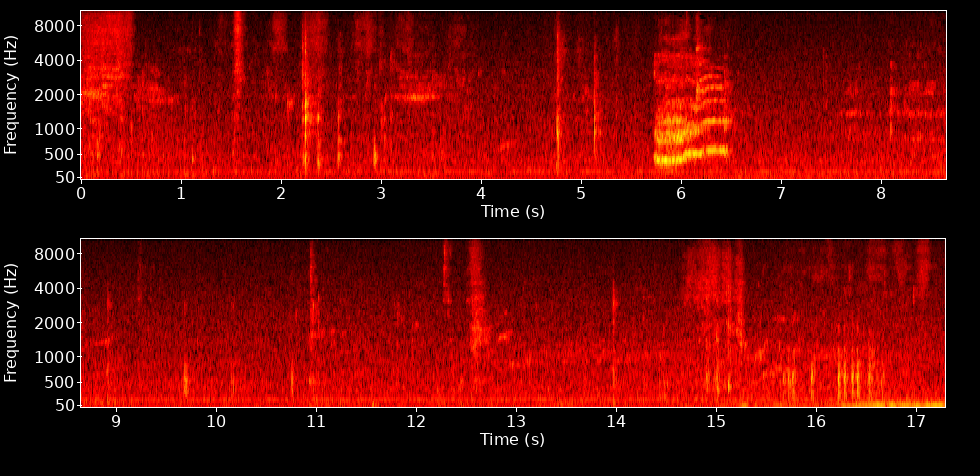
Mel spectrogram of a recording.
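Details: Domestic cats, mother Seraphina and her four kittens (three males, one female), moved from a Lewis County, Washington shelter to Purrfect Pals, handled at lunchtime; one short rising meow mid-clip, otherwise a quiet room with faint clicks and rustling.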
